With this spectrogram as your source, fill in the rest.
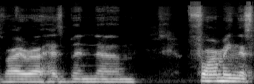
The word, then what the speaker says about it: Vajra: and better uh the vira family's been uh and that's v-a-j-r-a but pronounced vira has been um forming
